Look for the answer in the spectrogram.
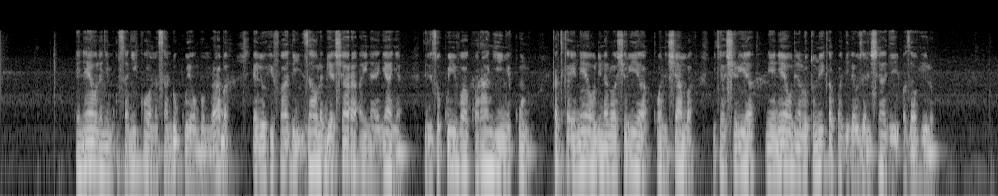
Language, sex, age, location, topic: Swahili, male, 25-35, Dar es Salaam, agriculture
